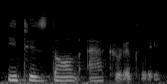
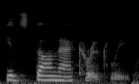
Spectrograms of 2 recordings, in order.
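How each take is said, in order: First: "It is" said in full as two separate words. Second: "It's" short and linked into "done"; contracted it's. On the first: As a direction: pronounce "It" and "is" apart, uncontracted. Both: Shown as a demonstration. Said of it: "We don't say".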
